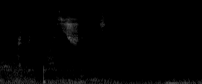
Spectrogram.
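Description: Near silence, broken by one faint whispered, breathy sound a little over half a second in.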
